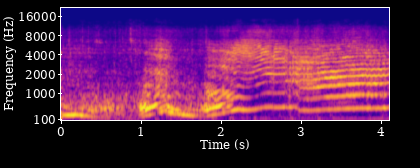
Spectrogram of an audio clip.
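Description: Kart-cross buggy's motorcycle-derived engine revving hard on a gravel stage. The revs fall for about a second, jump up sharply, dip, then climb again and hold high, with a short step down near the end as it shifts gear.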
